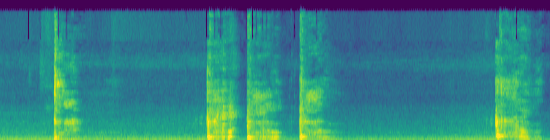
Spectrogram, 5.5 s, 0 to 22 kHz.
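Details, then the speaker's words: Adult woman with heart failure and edema, oxygen saturation 83% that morning, on double-dose Lasix; five harsh, congested coughs in short bursts as fluid builds up again. "The coughing that you're hearing and listening to that congestion coming in, that is my heart not working properly, and it's sending the fluids in the wrong places, and it's, you know, starting to build again."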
